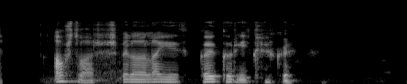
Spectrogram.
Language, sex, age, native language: Icelandic, other, 13, Icelandic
